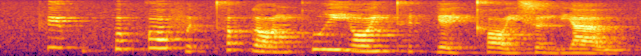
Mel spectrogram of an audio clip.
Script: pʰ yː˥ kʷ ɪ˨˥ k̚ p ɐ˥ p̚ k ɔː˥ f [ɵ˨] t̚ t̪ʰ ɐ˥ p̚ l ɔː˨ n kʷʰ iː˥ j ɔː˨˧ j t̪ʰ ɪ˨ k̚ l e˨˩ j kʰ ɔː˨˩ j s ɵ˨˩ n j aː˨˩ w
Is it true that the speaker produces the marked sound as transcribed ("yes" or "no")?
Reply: yes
